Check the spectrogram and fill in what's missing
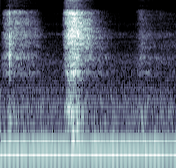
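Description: A voice imitates a sniff with a few soft, close, breathy nasal inhales against a steady low hum, one sharper than the others.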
